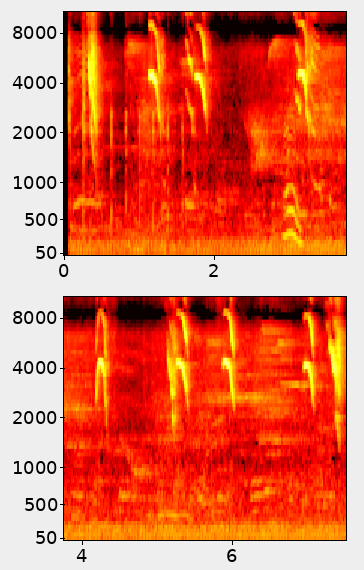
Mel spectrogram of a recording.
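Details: Several otters at Lembang Park and Zoo calling out because they are hungry: bursts of high, sharp chirps with quick downward hooks, repeated irregularly about every half second to second, over a low steady hum.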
